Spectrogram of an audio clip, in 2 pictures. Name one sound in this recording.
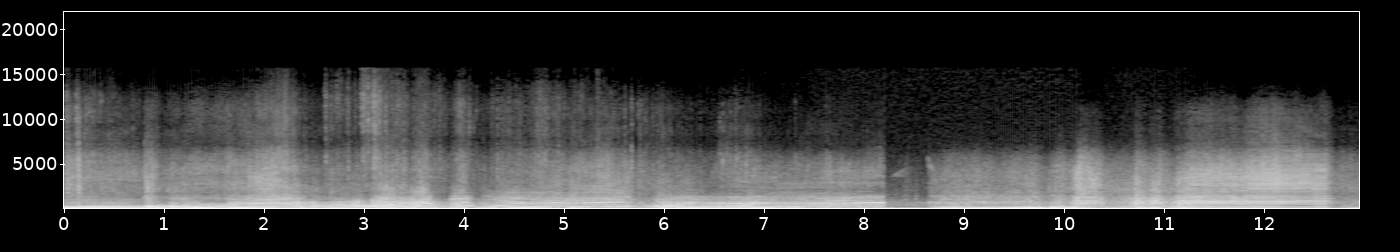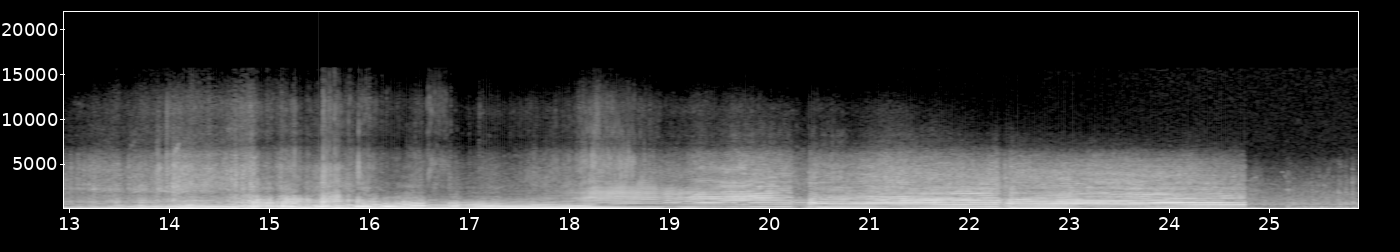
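A rally car engine roars and revs hard as the car races past.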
